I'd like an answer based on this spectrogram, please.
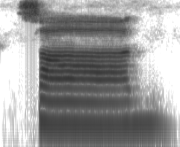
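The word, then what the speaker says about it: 山: The first one is double A. It means this a long A. This is same with the pinyin A in Mandarin, and for example, this one we pronounce it like san. San. San is mountain.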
